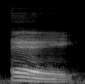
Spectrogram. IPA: ae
